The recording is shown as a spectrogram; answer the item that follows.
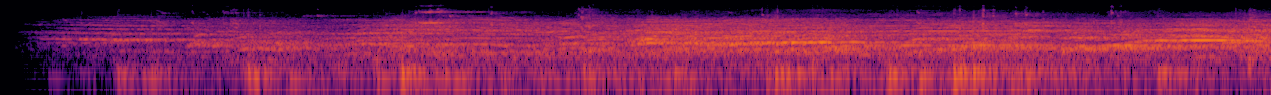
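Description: Live netball court sound: repeated thuds of the ball and players' feet on the sports-hall floor, with players' voices calling out.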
